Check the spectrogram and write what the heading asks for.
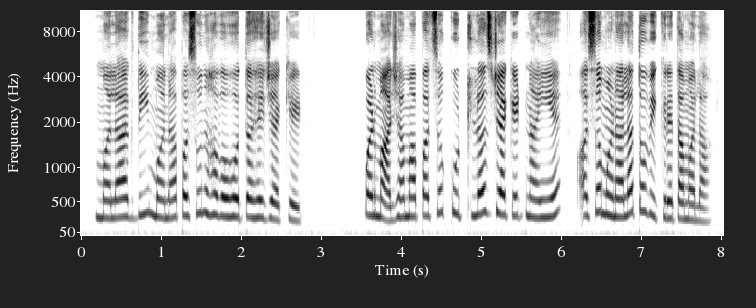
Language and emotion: Marathi, sad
